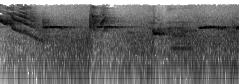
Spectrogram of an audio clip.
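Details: Oriental magpie-robin: a downward sliding whistle opens the phrase, then clear held whistles and a brief warble, repeated with short gaps.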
